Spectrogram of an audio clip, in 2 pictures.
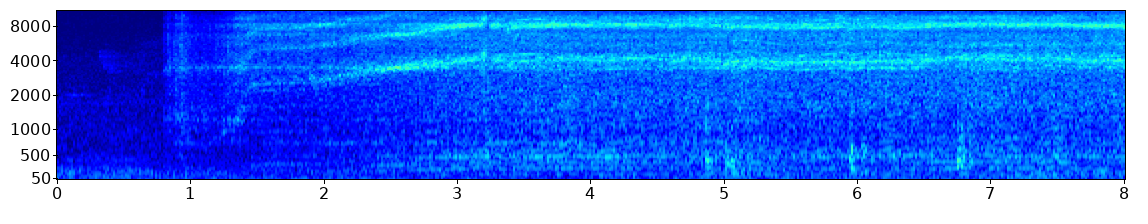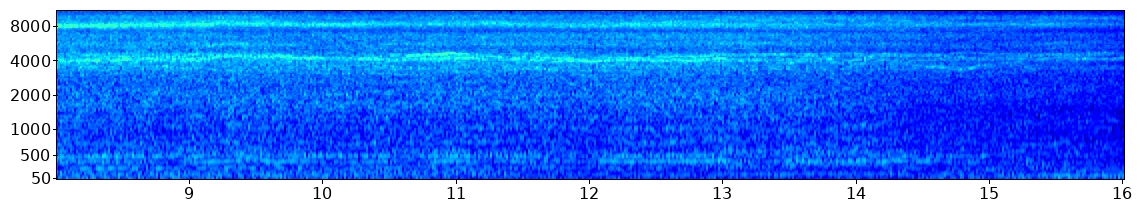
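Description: Parrot AR.Drone 2.0 quadcopter's four electric motors and propellers starting up about a second in, a whine rising in pitch, then holding a steady high-pitched whine as the drone flies.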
